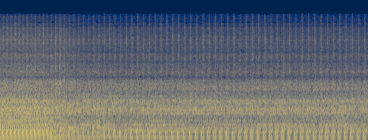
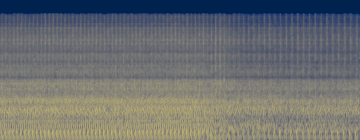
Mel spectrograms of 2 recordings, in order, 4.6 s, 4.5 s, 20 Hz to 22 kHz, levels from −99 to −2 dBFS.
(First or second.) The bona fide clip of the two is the first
